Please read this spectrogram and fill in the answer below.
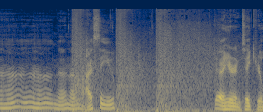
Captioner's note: bang bang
